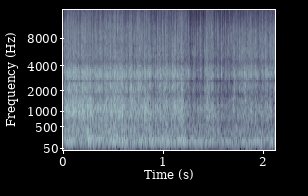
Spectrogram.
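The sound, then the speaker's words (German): Heavy rain pours down onto a car being driven, a dense, steady drumming and hiss that fills the space, loud, with no voices over it. “Fettes Wetter gerade. Ja, ist natürlich jetzt doof für den Podcast, aber die Natur braucht. Ich glaube, es hat seit Monaten nicht geregnet.”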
